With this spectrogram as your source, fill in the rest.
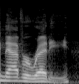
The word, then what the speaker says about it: Navarrete: Indy Navarrete is how you actually pronounce her name.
